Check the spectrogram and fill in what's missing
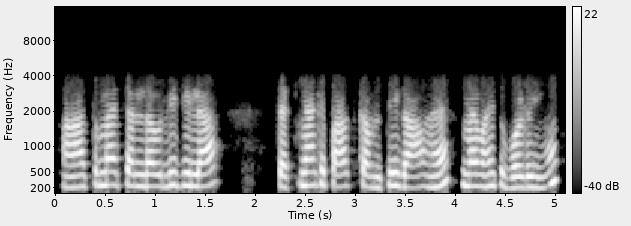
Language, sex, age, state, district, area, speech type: Hindi, female, 30-45, Uttar Pradesh, Chandauli, rural, conversation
